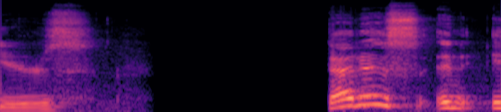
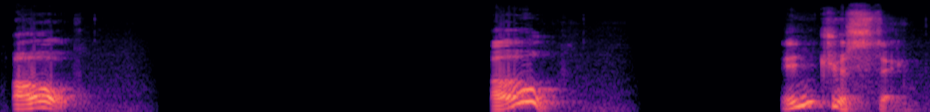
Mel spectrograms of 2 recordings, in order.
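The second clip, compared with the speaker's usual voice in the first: surprised; 7 semitones higher than usual. Real, not acted. Realises the outro mistake.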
